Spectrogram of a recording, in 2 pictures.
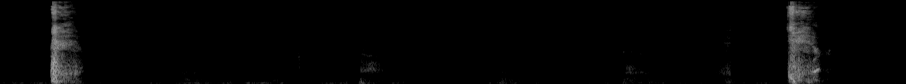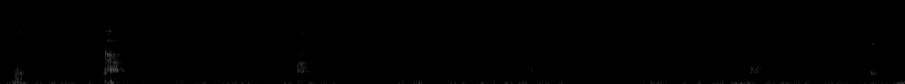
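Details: Adult female's induced sneezes, deliberately stifled because of a new nose piercing, recorded on a phone: two short, restrained sneezes with faint sniffs and breaths between them.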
